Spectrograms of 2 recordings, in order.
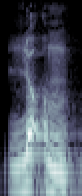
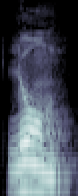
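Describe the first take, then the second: First: A glottal stop follows the short vowel. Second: The glottal stop becomes a long u vowel. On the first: This is the form with the hamza kept. "مثل لؤم لؤم" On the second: This is the form with the hamza softened. "تقول لوم لوم"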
